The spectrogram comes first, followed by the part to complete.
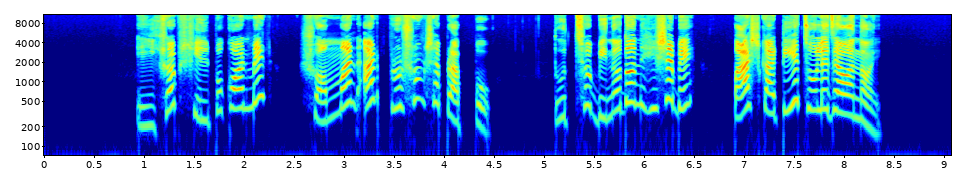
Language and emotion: Bengali, disgusted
